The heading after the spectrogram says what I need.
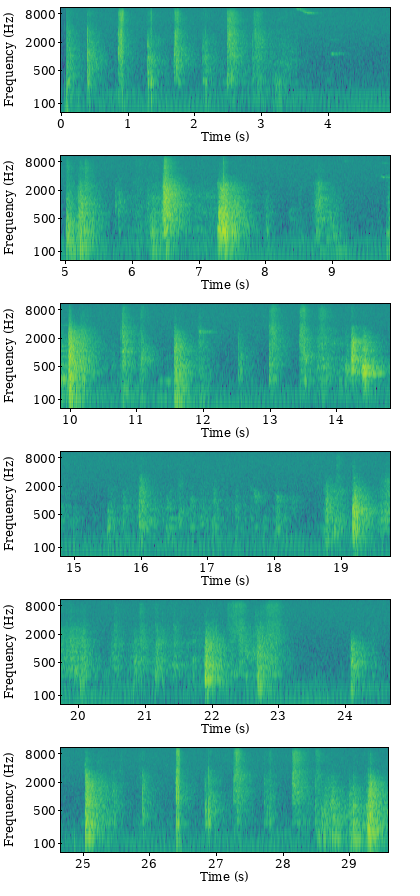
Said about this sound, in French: ouvre les tiroirs de la commode, armoire, puis celui de la table de nuit.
